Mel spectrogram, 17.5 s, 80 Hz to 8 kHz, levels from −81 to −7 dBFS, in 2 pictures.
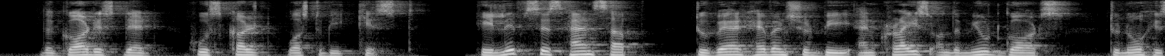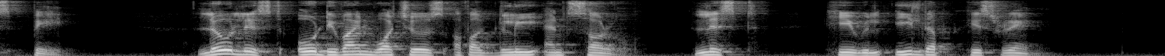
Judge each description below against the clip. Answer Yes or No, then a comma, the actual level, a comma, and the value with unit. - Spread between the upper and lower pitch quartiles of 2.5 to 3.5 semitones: Yes, average, 3.0 semitones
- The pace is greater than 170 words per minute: No, average, 160 wpm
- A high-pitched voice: No, medium, 140 Hz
